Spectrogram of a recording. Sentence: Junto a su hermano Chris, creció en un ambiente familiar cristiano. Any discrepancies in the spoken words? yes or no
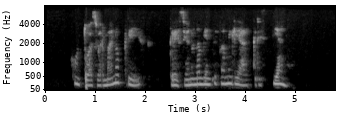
no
